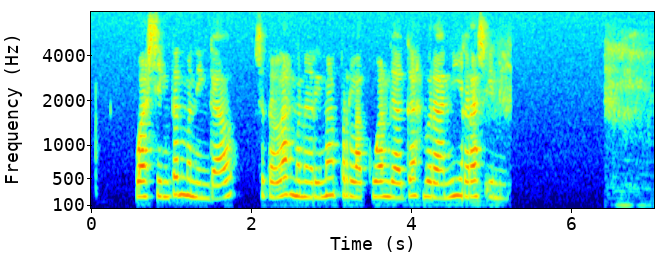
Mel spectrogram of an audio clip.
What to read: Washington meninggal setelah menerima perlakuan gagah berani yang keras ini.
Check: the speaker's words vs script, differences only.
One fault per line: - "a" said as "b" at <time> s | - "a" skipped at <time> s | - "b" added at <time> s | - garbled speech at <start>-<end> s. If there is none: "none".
- "yang" skipped at 4.7 s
